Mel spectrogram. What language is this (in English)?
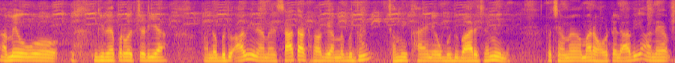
Gujarati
